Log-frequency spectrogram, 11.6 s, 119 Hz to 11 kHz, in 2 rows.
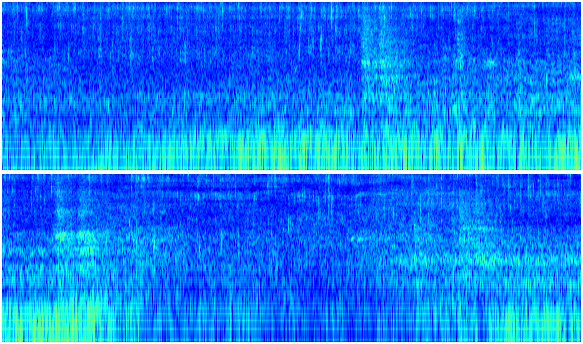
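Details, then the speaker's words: Yamaha 70 outboard after $3,100 repair for bad-gas damage, on the water on a cool day, planing off: steady low drone rising and falling slightly with throttle over wind and water noise, no misses or knocks; running smooth, normal. "All right, good for now. Man, absolutely a beautiful day. Oh yeah. Running nice and smooth."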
